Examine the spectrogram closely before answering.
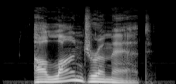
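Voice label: a Laundromat, english, male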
